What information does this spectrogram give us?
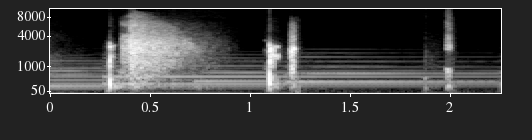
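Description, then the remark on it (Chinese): A few sharp knocks and hand claps ring out alone, irregularly spaced, with two struck in quick succession in the middle, made by a speaker as a listening demonstration during a talk on Zen koans. The first is followed by a brief swishing noise. “因为我问这句话的时候，我敲的声音，我拍掌的声音已经消失了。”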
